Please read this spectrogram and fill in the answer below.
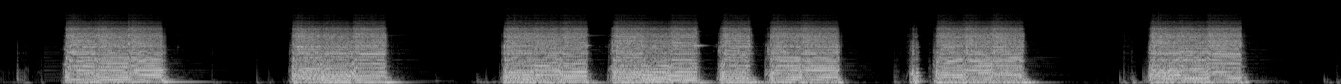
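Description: Electric guitar, a Custom Shop '58 Les Paul, played through a Marshall DSL20 combo amp with a 12-inch Celestion speaker, its classic gain channel turned fully up. It plays a rock riff of heavily distorted chords, about eight of them, each ringing for a second or so and then cut off sharply, with short silences between.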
